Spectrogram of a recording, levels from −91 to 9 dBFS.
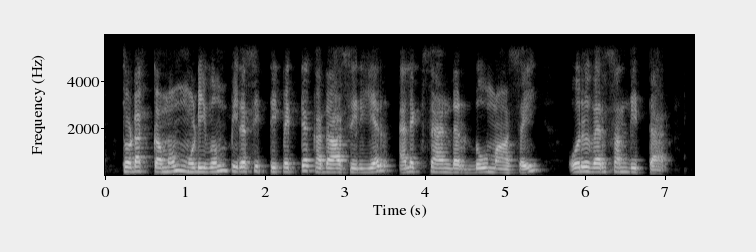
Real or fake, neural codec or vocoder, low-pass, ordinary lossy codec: fake; codec, 44.1 kHz, 7.8 kbps, Pupu-Codec; 5.4 kHz; Opus, 64 kbps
